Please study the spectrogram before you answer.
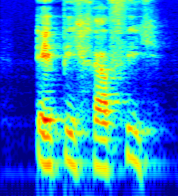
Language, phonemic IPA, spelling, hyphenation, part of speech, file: Dutch, /ˈeː.piˌɣraː.fi/, epigrafie, epi‧gra‧fie, noun, Nl-epigrafie.ogg
- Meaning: epigraphy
